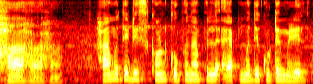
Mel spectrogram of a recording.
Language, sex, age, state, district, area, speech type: Marathi, male, 18-30, Maharashtra, Sangli, urban, spontaneous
